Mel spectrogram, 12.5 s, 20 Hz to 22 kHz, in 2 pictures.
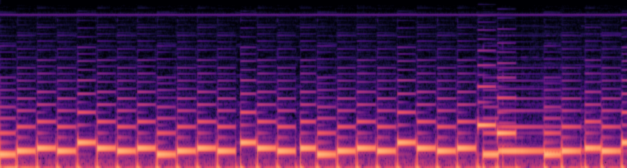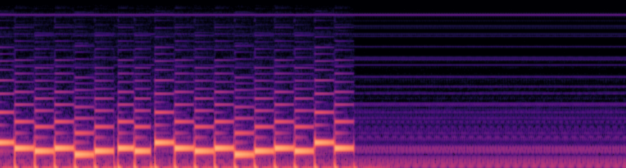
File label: BASIC, MOS6581R2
